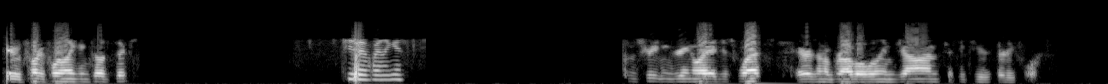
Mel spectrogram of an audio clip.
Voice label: Phoenix PD, scanner audio; PHOENIX PD-200 A; ThompsonPeakHigh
